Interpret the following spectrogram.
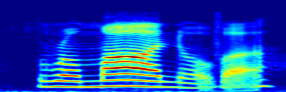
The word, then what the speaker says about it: Romanova: the first a of Romanova very long let's see the second a t an and roma Romanova okay I think that that's how we pronounce it my friends call me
